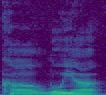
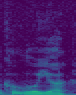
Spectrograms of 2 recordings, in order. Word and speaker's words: Kaluuya: You also have Lupita Nyong'o, Forrest Whitaker, Andy Serkis, the dude from Get Out, Daniel Kaluuya. Yeah, I think that's how you pronounce his last name, Daniel Kaluuya from Get Out.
